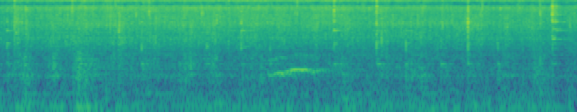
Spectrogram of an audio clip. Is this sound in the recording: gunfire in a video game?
no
